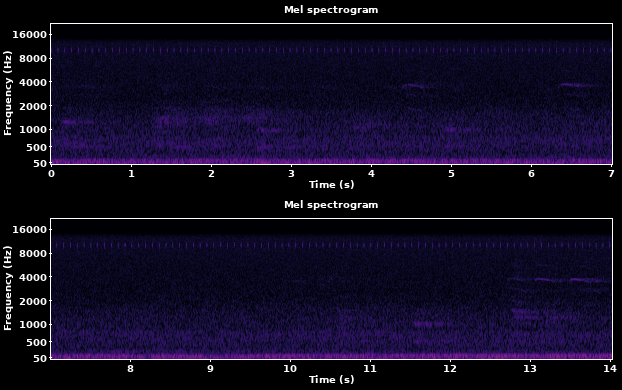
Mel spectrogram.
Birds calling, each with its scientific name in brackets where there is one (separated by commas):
Blue Jay (Cyanocitta cristata), Canada Goose (Branta canadensis), American Crow (Corvus brachyrhynchos)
